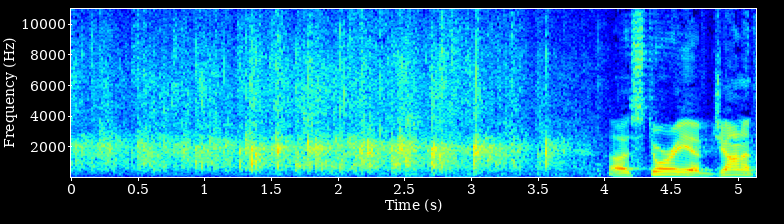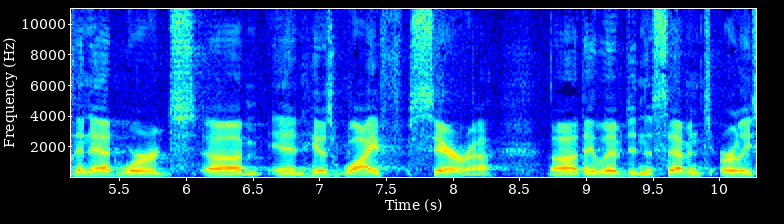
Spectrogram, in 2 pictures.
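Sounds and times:
audience applause: 0:00.0 - 0:03.8
speech: 0:04.0 - 0:10.2.

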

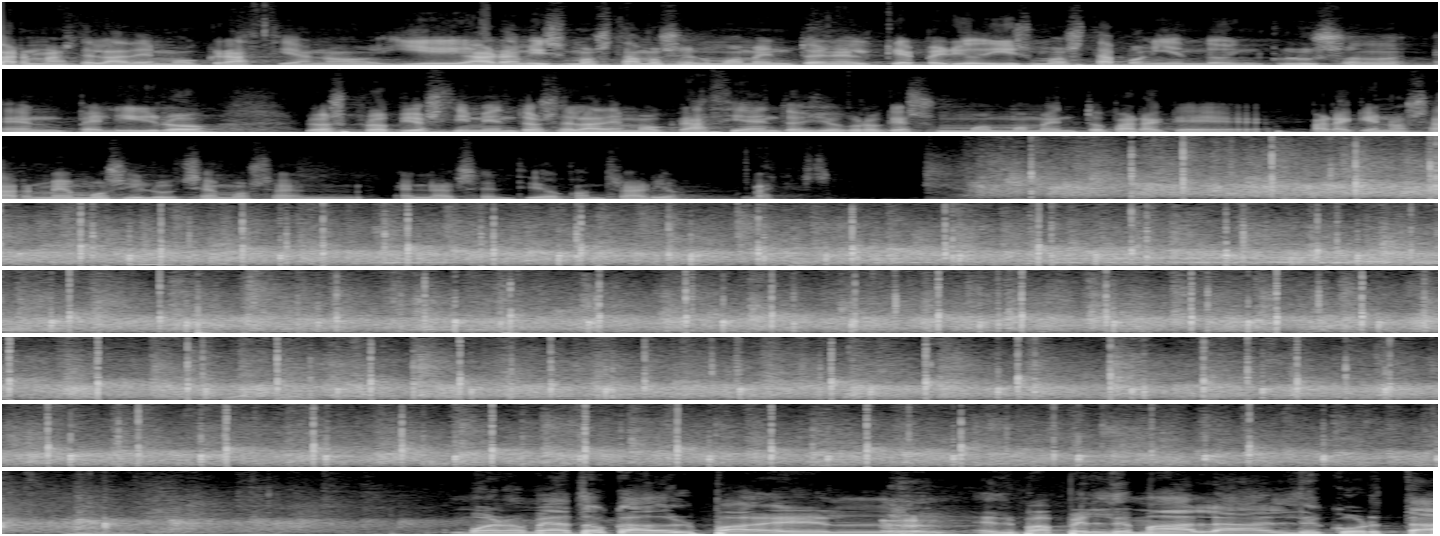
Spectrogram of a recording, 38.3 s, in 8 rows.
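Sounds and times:
speech: 0:00.0 - 0:13.0, 0:35.1 - 0:38.2
audience applause: 0:12.7 - 0:35.3.

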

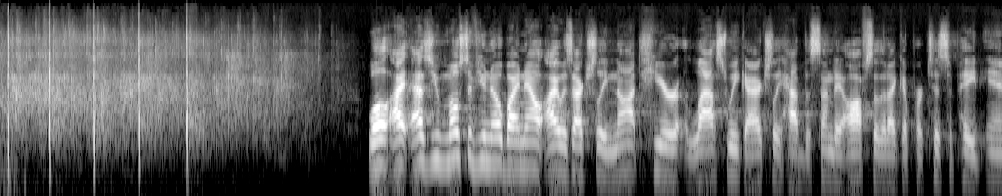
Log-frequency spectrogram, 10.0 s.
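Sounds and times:
audience applause: 0:00.0 - 0:03.3
loud single claps: 0:00.0 - 0:03.4
speech: 0:03.7 - 0:10.0.

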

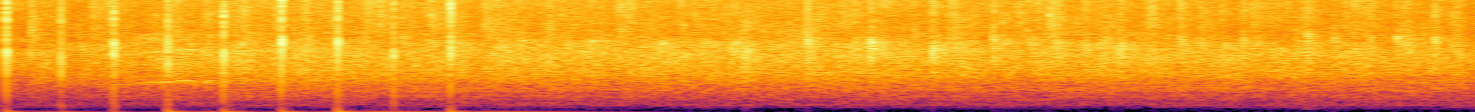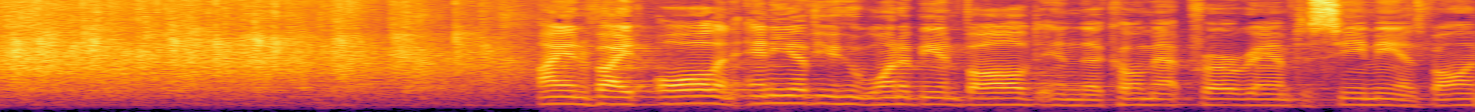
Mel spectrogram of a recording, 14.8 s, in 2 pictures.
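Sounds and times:
audience applause: 0:00.0 - 0:10.1
speech: 0:10.1 - 0:14.7.

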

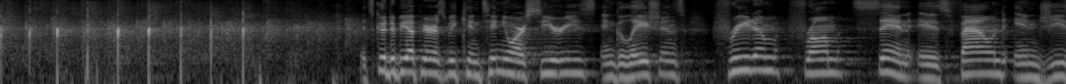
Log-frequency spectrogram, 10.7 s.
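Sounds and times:
audience applause: 0:00.0 - 0:03.7
speech: 0:03.6 - 0:10.6.

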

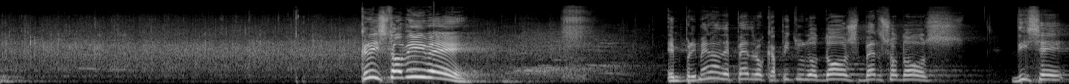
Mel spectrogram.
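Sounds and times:
audience applause: 0:00.0 - 0:06.5
speech: 0:03.6 - 0:04.8, 0:06.7 - 0:10.6.

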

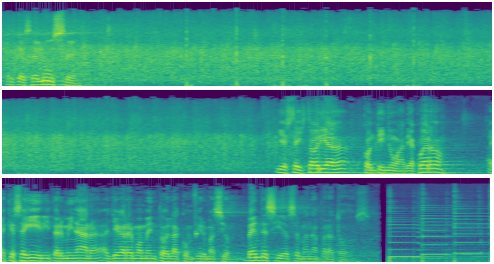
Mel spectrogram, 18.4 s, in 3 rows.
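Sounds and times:
audience applause: 0:00.0 - 0:09.6
speech: 0:00.1 - 0:01.3, 0:09.6 - 0:16.9.

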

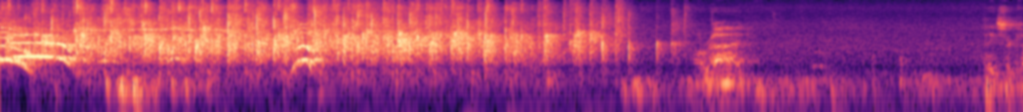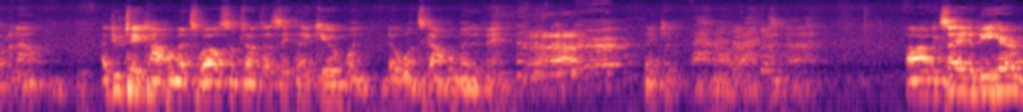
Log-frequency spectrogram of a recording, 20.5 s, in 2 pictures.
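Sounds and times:
crowd cheers and whoops: 0:00.0 - 0:07.0, 0:15.4 - 0:16.6
audience applause for comedian: 0:00.0 - 0:07.1
speech: 0:11.4 - 0:15.6, 0:19.5 - 0:20.4
laughter: 0:15.2 - 0:16.6, 0:17.2 - 0:18.5.

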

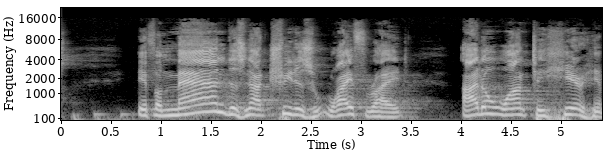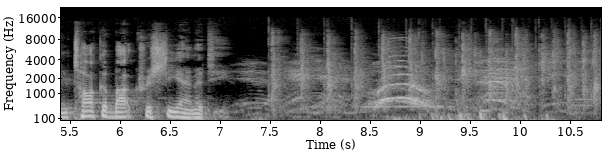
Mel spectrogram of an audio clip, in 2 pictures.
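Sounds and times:
speech: 0:00.8 - 0:07.1
wives clapping: 0:07.4 - 0:10.7.

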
